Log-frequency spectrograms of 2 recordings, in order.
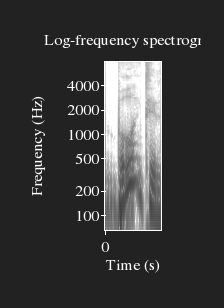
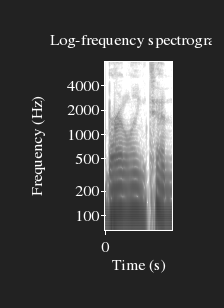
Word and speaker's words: Bullington: And Bullington is spelled b u l l i n g t o n. And not Burlington, not Birmingham, it's Bullington.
